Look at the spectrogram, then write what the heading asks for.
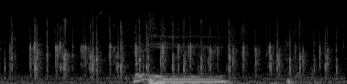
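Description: A steady round of applause: dense, crackling clapping that runs the whole time, with a brief low, droning tone swelling up in the middle and then dropping away.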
